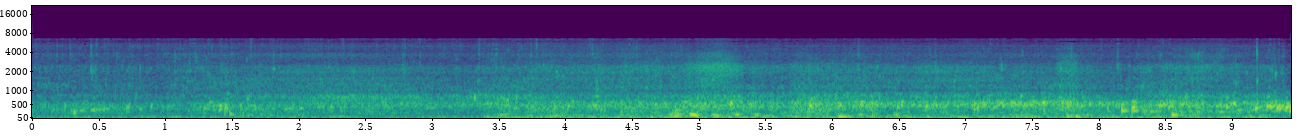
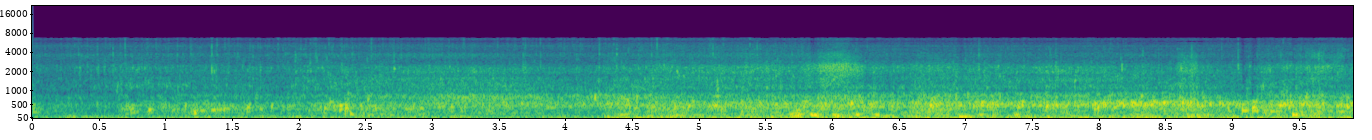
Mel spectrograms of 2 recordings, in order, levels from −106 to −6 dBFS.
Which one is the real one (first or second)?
first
